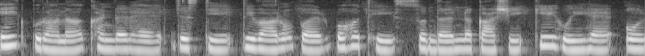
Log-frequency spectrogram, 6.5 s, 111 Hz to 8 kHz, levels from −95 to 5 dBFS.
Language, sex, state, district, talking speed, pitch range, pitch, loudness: Hindi, female, Chhattisgarh, Korba, 150 wpm, 185-215 Hz, 195 Hz, -15 LUFS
